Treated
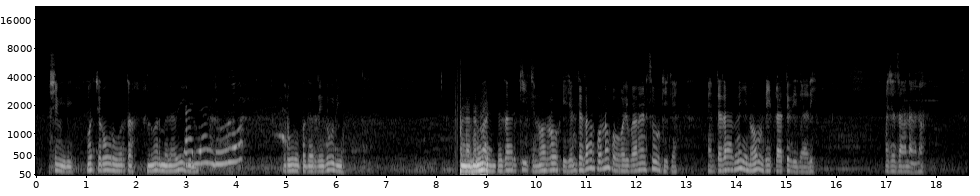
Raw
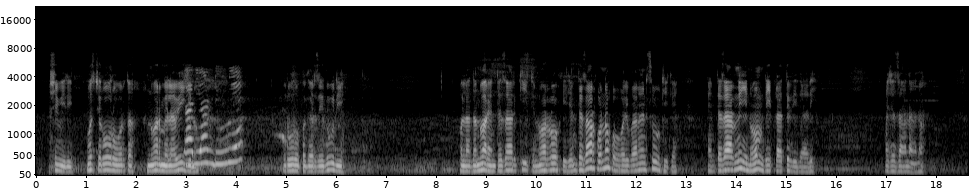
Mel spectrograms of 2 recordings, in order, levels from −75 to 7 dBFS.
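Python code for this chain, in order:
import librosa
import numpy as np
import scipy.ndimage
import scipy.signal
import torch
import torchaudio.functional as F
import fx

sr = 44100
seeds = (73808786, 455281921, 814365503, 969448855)

y = fx.leveller(x, sr, passes=5, at=(8.37, 9.04))
y = fx.env_lowpass_down(y, sr, base_hz=380.0, full_db=-16.5)
y = y * librosa.db_to_amplitude(-3.5)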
